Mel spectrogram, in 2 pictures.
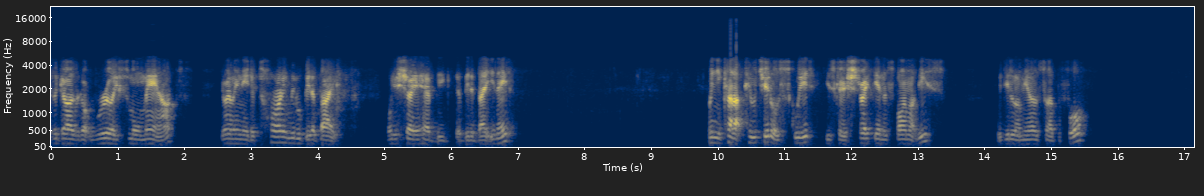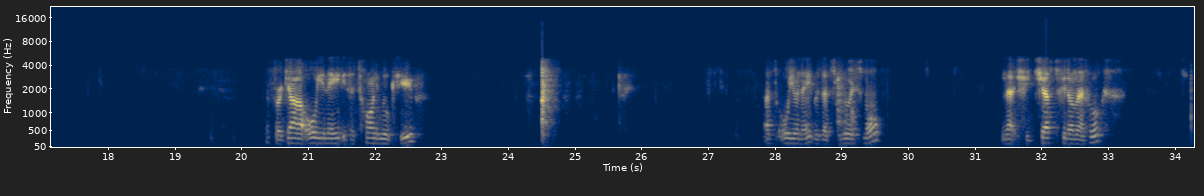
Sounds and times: Speech: 0.0 - 2.0, 2.6 - 7.1, 9.8 - 13.5, 14.2 - 15.7, 20.4 - 22.9, 27.8 - 29.8, 31.4 - 33.3
Inside, small room: 0.0 - 34.2.

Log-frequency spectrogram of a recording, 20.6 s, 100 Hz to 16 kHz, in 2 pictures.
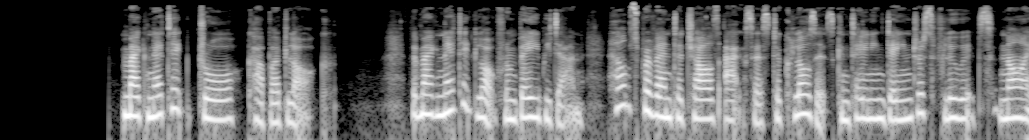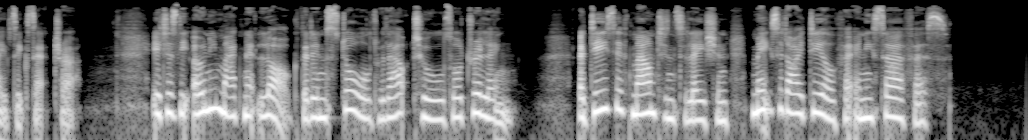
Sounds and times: Speech: 1.2 - 3.3, 4.1 - 11.1, 11.8 - 15.4, 16.1 - 19.8.

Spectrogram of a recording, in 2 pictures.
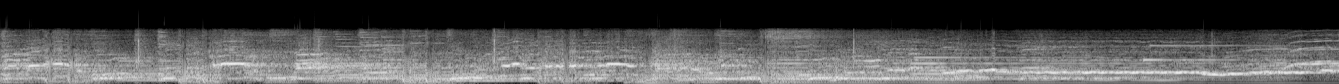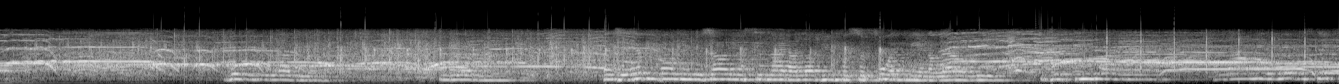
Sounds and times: Singing: 0.0 - 13.8
Pop music: 0.0 - 14.0.

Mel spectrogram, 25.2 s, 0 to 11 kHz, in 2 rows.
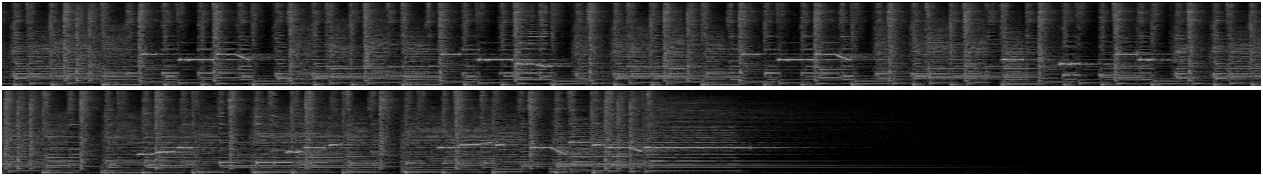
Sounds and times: Music: 0.0 - 22.7.

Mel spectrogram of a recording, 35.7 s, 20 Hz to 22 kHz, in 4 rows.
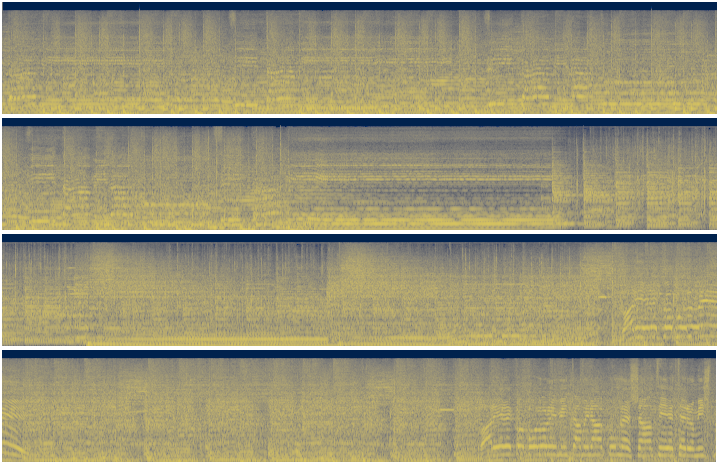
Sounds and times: Music: 0.0 - 35.7.

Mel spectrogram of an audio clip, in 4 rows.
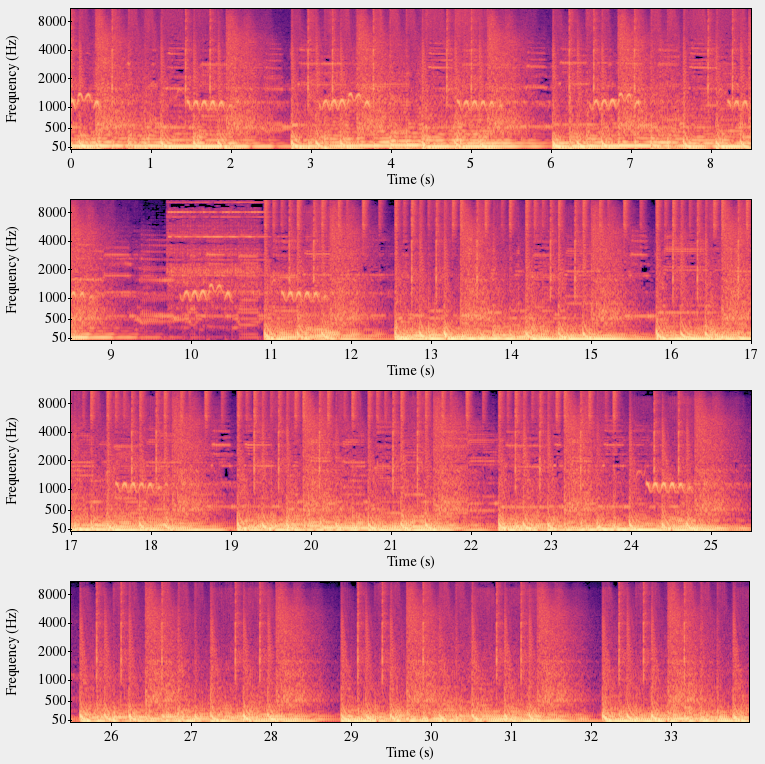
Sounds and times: Dubstep: 10.9 - 28.4.

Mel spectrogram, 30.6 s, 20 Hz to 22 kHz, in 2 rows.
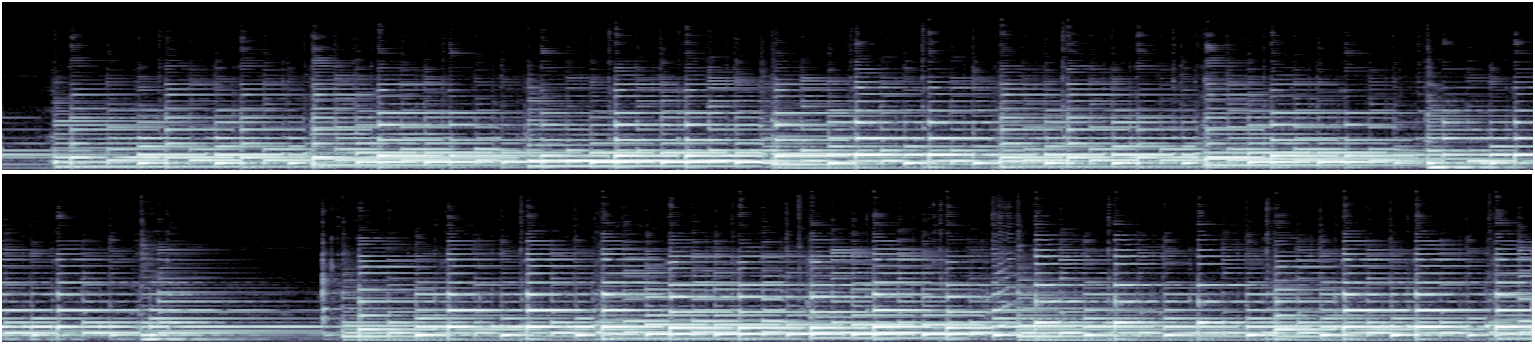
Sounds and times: Acoustic guitar: 0.0 - 30.6.

